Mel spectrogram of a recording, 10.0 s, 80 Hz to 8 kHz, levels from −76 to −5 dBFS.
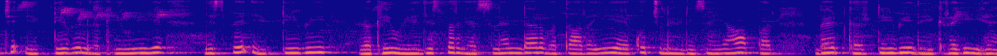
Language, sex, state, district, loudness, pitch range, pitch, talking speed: Hindi, female, Uttar Pradesh, Budaun, -32 LUFS, 220-255 Hz, 235 Hz, 175 wpm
